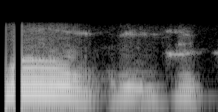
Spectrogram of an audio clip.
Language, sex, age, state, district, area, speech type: Nepali, male, 45-60, West Bengal, Jalpaiguri, rural, conversation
